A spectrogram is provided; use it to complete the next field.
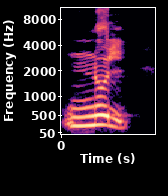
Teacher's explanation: لام ساکن پہ اکثر لوگ قلقلہ کرتے ہیں قلقلہ نہیں ہونا چاہیے نل نہیں پڑھنا.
